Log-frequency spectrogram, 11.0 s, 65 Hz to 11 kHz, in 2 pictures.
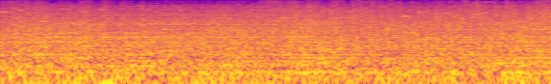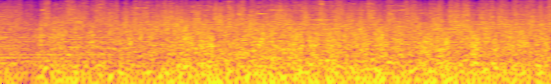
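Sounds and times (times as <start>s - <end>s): dense crackle of rapid clicks: 5.9s - 11.0s.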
